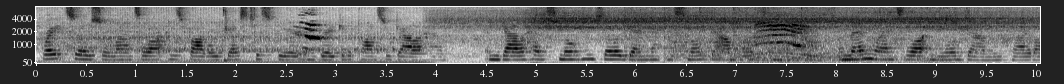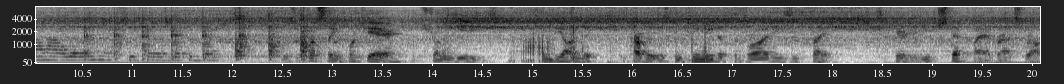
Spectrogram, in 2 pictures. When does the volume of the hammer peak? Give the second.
12 s.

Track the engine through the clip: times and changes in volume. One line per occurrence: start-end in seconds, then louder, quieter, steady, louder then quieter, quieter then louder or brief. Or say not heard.
0.0-20.0 steady.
